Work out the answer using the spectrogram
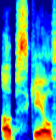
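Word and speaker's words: Upscayl: But I would still recommend, even if you're using some of the built-in upscaling tools, use a dedicated upscale software. There's one that I've been using, which is free, and it's called Upscale, but it's spelled funny. it's spelled U-P-S-C-A-Y-L. U-P-S-C-A-Y-L.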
